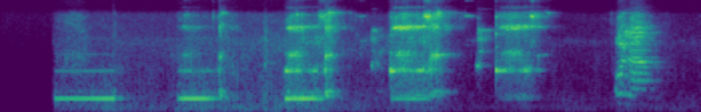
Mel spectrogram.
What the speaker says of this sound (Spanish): Voy a llamar por WhatsApp a Verónica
